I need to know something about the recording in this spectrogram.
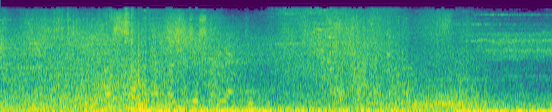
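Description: A deep explosion booms and rumbles.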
